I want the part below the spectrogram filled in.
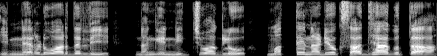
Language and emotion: Kannada, surprised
